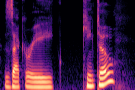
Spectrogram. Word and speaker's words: Zachary Quinto: And it's like a short audiobook, but it's narrated by Zachary Quinto, right? That's his name. How you say his name? – Yeah. – Am I getting that right? – Yeah.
